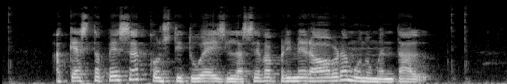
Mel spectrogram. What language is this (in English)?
Catalan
